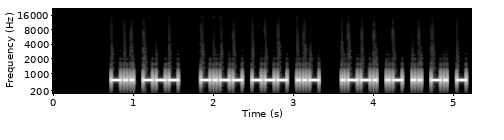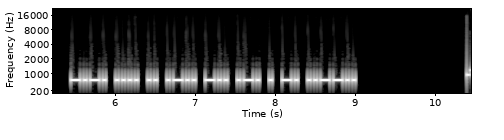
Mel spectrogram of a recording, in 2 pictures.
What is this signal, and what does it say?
Morse code, heard as a keyed tone, about 30 wpm, 700 Hz. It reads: DO YOU PAINT CHILDREN?
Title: Sentences from Top 1000 Words - Review Part 6 - 30wpm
